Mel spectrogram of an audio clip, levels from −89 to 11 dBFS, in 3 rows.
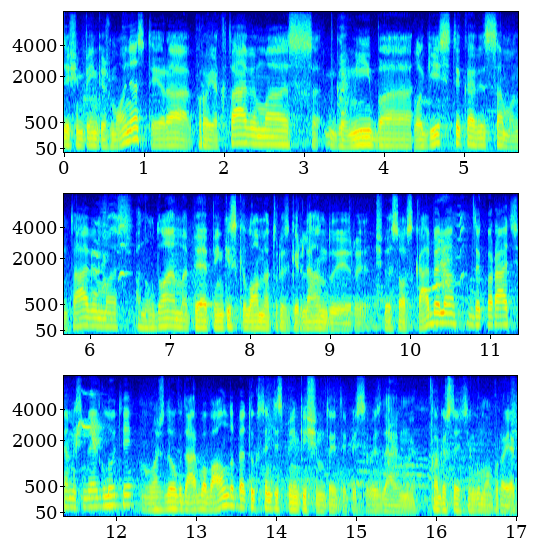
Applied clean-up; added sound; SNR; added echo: none; Bird vocalization, bird call, bird song; 16 dB; none.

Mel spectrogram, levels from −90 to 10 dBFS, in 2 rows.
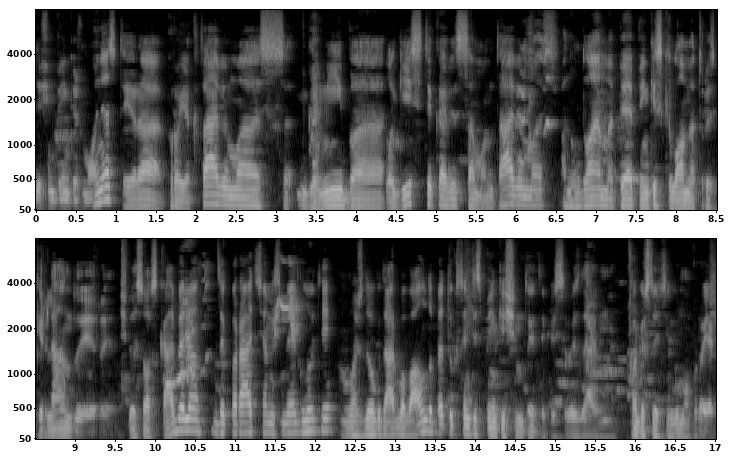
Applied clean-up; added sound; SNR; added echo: classical method log-MMSE.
